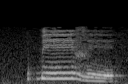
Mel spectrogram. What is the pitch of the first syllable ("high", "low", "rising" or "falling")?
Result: high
